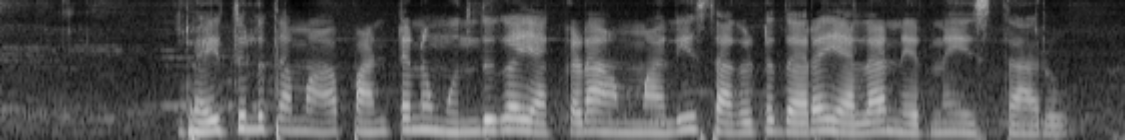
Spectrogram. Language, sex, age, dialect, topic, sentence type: Telugu, female, 18-24, Utterandhra, agriculture, question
